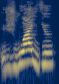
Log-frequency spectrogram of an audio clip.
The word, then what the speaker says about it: joyeux: And we don't say the X at the end, okay? So don't say joyeux or joyeuse. No, it's joyeux Noël.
